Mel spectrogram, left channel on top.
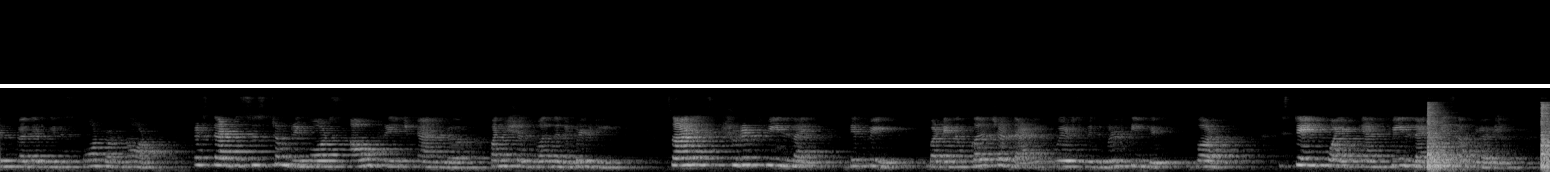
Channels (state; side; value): silent; left; 55 dB below the other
